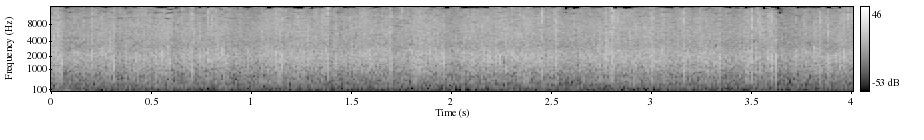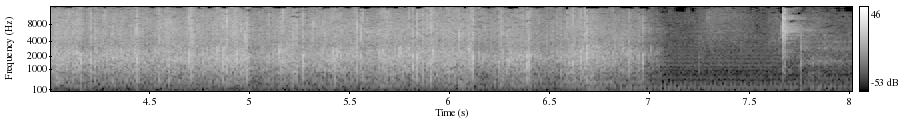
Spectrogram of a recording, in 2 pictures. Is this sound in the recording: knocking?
no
